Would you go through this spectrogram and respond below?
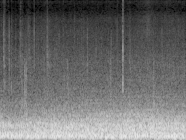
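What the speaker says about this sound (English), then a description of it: "Oh, listen to that thunder!" Thunder from a strong Alberta storm cell, a deep continuous rumble rolling loudly over steady rain, close and powerful, with no talk.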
